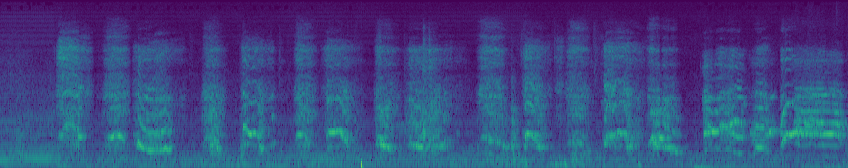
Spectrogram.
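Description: A woman sobbing and wailing in gasping bursts, about one a second, starting about a second in. A single sharp click is heard about seven seconds in.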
